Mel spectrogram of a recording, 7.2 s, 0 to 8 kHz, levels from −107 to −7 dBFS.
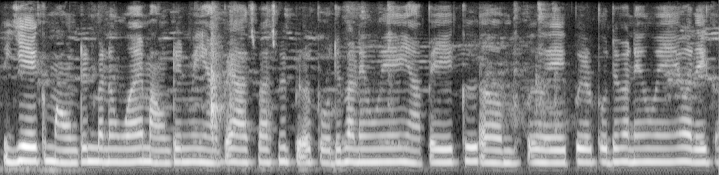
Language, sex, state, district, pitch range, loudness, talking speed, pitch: Hindi, female, Bihar, Jamui, 220-230 Hz, -19 LUFS, 265 wpm, 225 Hz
